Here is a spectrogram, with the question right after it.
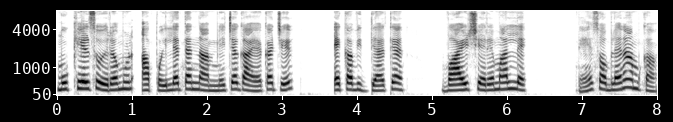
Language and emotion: Goan Konkani, sad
